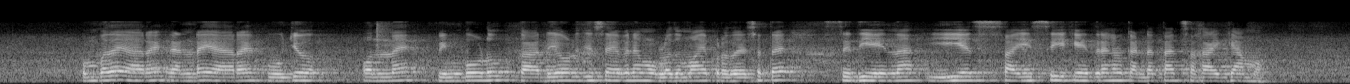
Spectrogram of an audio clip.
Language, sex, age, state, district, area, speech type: Malayalam, female, 45-60, Kerala, Kottayam, rural, read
